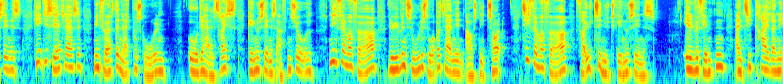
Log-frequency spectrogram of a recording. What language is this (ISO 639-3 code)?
dan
